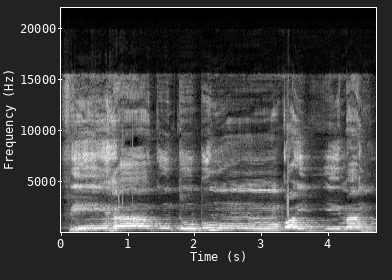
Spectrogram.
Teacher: Ikhfa'nya atau tingkat kesamarannya ialah adna. Jadi lebih banyak gunnahnya daripada ikhfa'nya atau samarnya, sehingga suara NG-nya lebih besar, lebih banyak dengungnya.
